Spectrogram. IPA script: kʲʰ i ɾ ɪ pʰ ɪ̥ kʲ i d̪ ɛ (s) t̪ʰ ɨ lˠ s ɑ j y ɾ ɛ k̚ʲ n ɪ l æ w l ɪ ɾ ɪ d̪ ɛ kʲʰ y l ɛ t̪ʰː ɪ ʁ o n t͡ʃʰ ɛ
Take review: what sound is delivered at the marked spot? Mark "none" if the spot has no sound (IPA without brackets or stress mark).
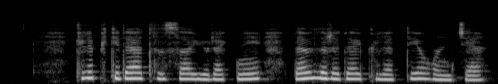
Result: none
